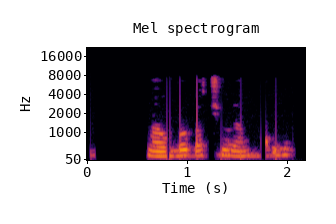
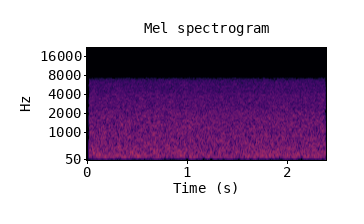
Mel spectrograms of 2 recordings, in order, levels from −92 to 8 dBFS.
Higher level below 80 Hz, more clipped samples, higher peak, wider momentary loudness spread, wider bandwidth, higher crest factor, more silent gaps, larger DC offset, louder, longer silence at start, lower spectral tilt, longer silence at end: first, -58 dBFS vs -88 dBFS; neither; first, -12 dBFS vs -36 dBFS; first, 9 LU vs 1 LU; second, 8 kHz vs 10 kHz; about the same, 16 dB vs 12 dB; first, 0.10-0.60 s vs none; neither; first, -27 LUFS vs -48 LUFS; about the same, 0.05 s vs 0 s; first, -6.5 dB/octave vs -3.5 dB/octave; about the same, 0.1 s vs 0 s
